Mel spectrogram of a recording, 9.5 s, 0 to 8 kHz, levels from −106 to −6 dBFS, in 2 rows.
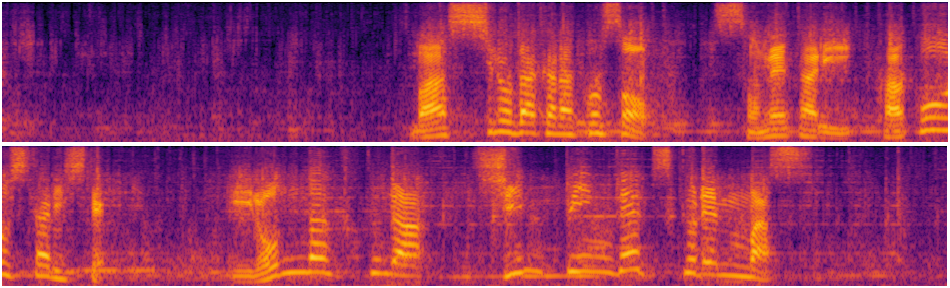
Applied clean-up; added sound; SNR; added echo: neural separator model SepFormer DNS4.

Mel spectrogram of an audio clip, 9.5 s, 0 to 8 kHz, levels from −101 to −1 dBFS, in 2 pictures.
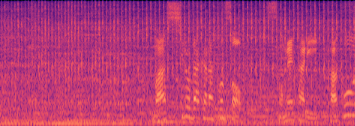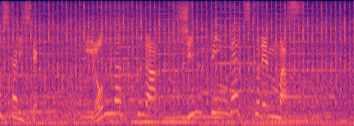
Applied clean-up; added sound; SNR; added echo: none; Engine; 4 dB; none.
